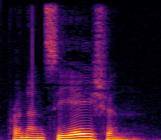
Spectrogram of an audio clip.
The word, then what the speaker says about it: pronunciation: Now, listen to this. Pronunciation. I place stress closer to the end of the word, just before the T-I-O-N ending.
